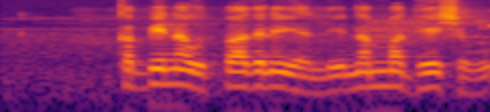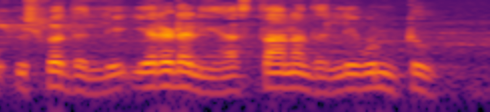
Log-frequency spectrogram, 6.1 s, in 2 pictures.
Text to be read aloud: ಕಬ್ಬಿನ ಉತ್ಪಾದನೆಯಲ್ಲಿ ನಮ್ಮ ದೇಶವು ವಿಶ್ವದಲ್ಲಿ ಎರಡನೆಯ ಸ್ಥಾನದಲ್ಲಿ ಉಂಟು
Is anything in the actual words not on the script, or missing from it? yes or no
no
